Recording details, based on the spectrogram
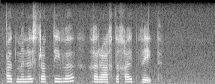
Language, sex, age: Afrikaans, female, 23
